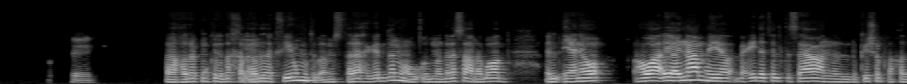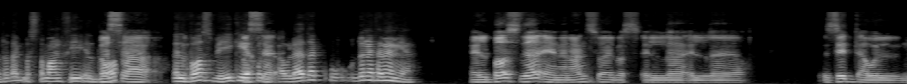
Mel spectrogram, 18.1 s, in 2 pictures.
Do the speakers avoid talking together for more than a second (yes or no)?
yes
